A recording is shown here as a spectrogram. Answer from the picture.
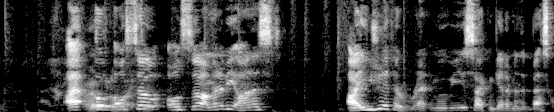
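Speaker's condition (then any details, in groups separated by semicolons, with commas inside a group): No condition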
